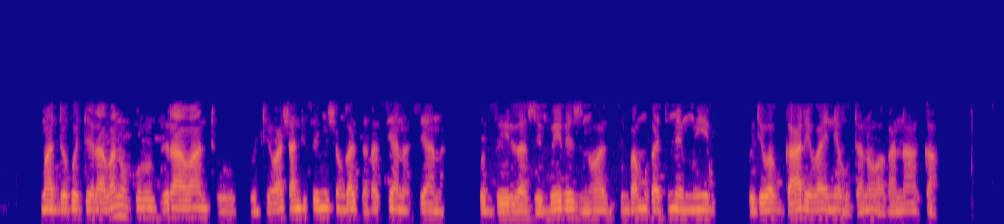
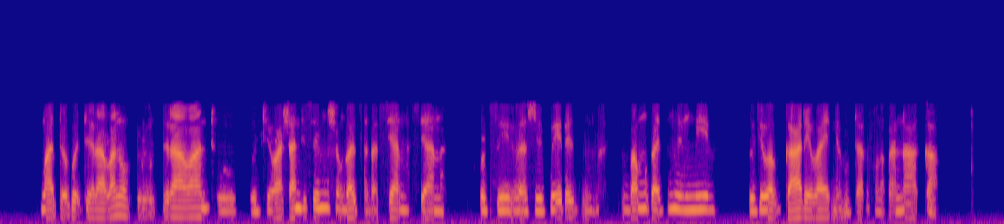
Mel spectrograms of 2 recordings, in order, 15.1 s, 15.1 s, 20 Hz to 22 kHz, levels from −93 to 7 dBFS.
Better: first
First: none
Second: noise reduction (neural diffusion model UNIVERSE++)

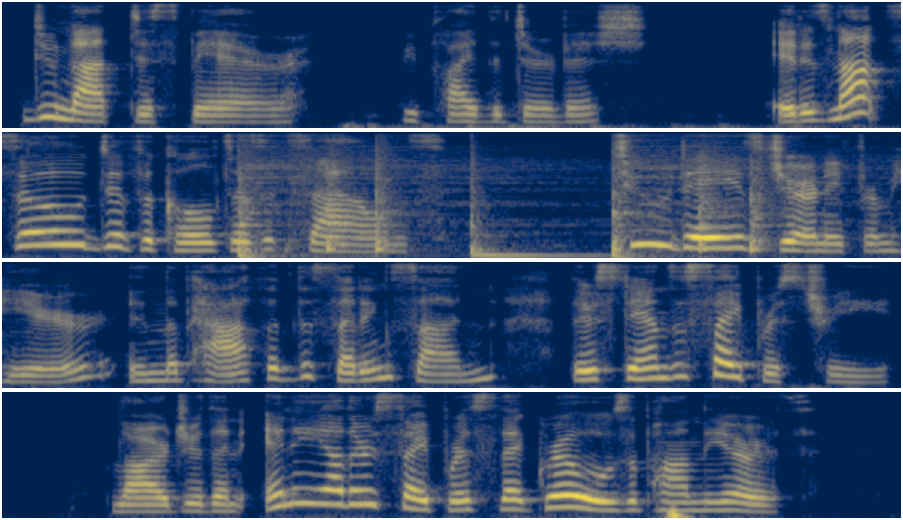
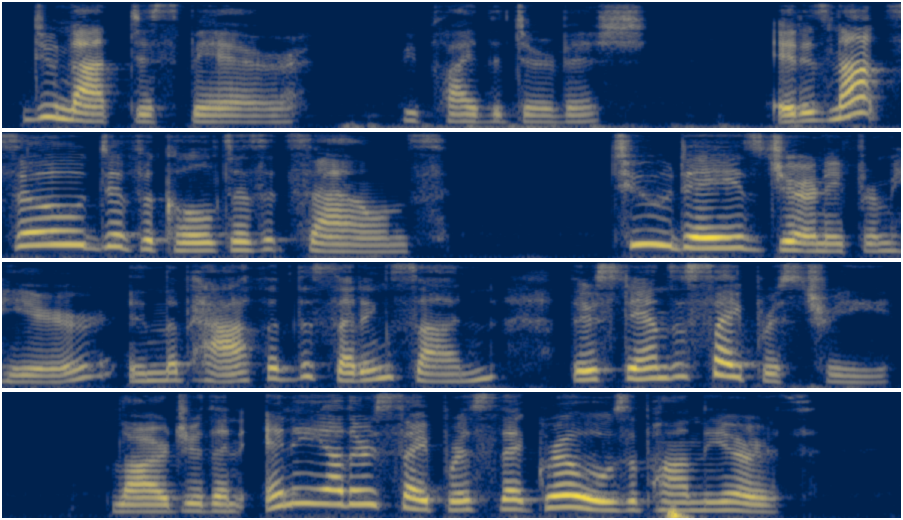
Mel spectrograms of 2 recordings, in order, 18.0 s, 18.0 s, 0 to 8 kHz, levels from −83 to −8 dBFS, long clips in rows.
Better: second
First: background sound (Drum kit); 10 dB below the speech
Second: none

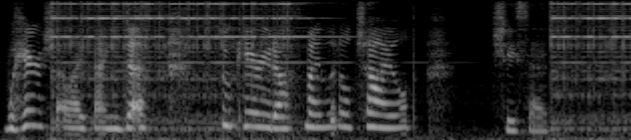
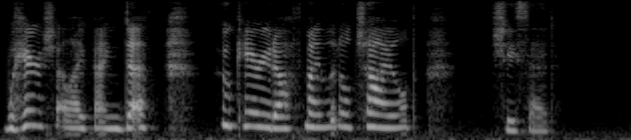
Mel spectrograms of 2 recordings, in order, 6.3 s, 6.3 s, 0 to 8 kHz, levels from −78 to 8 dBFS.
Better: second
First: background sound (Telephone); 5 dB below the speech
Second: none

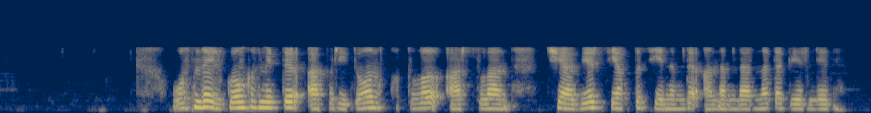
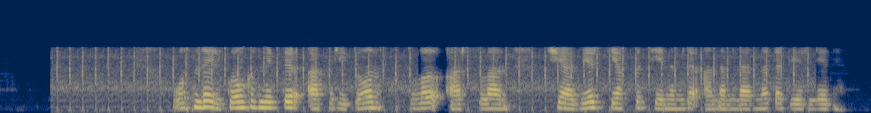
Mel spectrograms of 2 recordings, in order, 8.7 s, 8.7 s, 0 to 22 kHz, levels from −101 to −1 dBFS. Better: first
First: none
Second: background sound (Tools); 15 dB below the speech

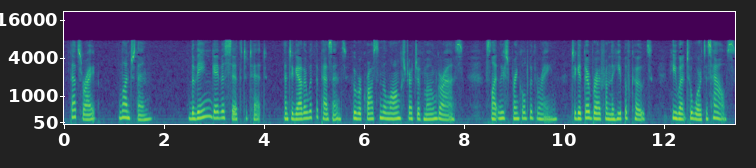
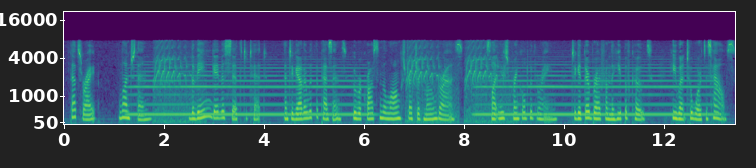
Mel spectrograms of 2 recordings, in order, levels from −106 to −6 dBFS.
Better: first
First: none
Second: background sound (Bird + Wind instrument, woodwind instrument); 9 dB below the speech

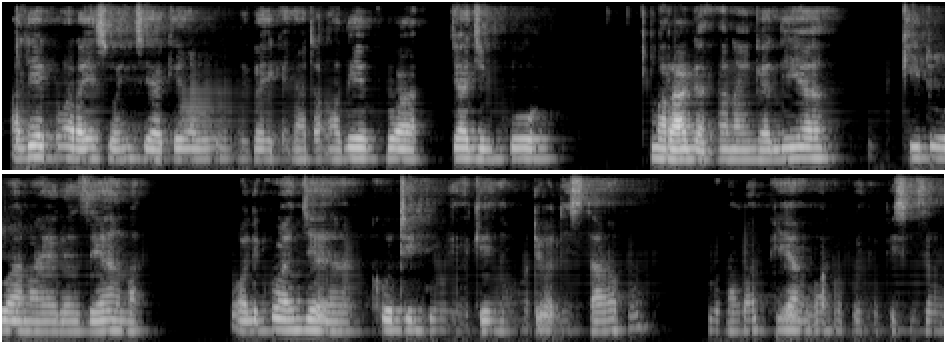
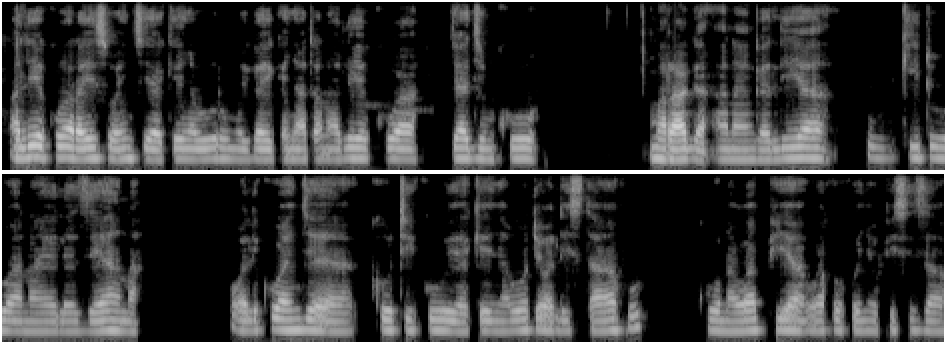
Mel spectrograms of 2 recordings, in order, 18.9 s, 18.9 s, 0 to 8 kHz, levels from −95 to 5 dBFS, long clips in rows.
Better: second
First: noise reduction (neural mask model DeepFilterNet 3)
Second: none

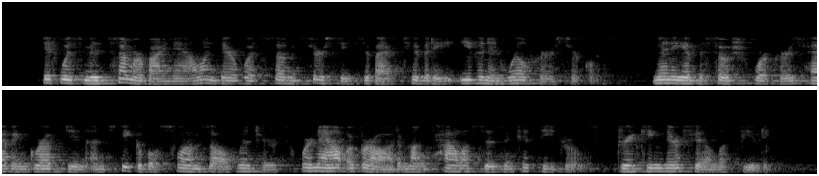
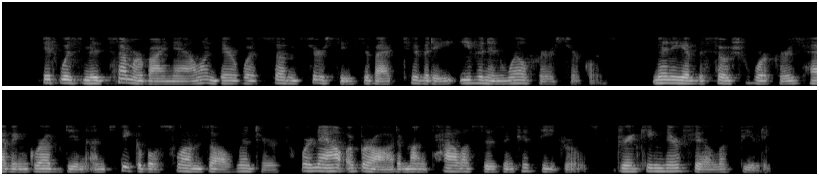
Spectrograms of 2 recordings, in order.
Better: second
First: room echo; dies away in 2.9 s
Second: none

